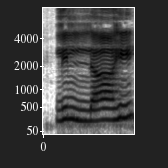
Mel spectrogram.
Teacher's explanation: الحمد للہ، اللہ کے لام کو باریک پڑھیں گے زیر کی وجہ سے، اس کے نیچے زیر ہے تو اللہ کے لام کو باریک پڑھیں گے۔ اس کے اوپر اللہ کے لام کے اوپر کھڑی زبر ہے، اس کو لمبا کریں گے۔ للہ تشدید ہے، سکتی دیں گے۔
